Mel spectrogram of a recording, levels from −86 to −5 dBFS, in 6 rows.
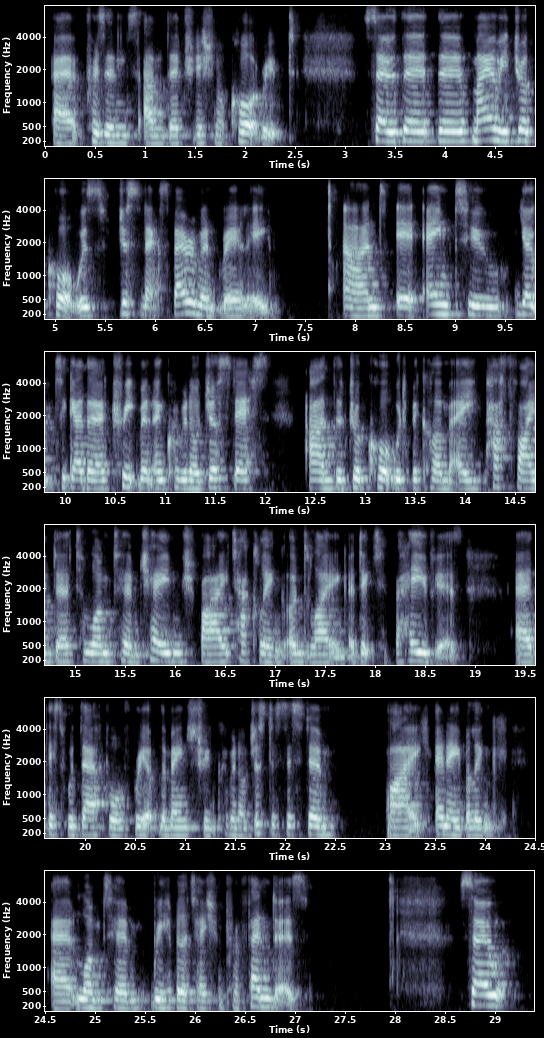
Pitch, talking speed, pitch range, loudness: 180 Hz, 135 wpm, 165-210 Hz, -20 LUFS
